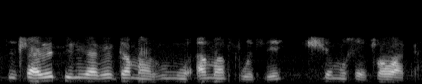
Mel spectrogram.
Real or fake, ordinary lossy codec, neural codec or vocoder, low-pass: real; none; none; 3.6 kHz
